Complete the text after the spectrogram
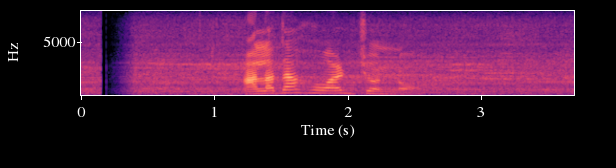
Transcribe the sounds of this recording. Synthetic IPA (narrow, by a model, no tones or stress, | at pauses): alad̪aɦɔoaɾd͡ʑonːo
